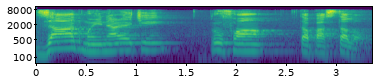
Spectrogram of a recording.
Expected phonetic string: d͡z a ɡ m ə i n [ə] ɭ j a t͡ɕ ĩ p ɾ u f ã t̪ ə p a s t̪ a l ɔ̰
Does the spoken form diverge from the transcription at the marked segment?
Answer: yes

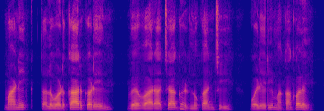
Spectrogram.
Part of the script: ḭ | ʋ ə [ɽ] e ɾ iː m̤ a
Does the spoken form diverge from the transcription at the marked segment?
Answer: yes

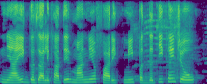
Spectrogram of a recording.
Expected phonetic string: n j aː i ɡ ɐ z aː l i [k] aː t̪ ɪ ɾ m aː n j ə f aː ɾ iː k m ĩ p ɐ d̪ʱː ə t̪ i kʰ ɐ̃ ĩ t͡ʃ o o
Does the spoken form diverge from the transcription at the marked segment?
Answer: yes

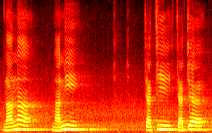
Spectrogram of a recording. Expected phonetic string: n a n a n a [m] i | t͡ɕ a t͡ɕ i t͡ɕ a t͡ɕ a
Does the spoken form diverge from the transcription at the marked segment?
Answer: yes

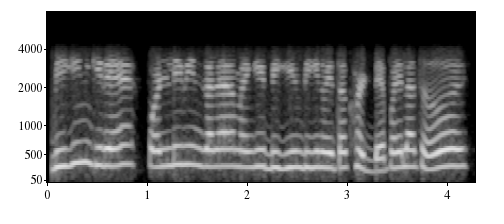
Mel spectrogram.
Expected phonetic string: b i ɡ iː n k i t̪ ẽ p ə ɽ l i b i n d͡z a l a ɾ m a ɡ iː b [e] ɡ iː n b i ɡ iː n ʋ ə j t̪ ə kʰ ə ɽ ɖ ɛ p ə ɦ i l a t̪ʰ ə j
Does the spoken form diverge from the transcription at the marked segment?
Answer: yes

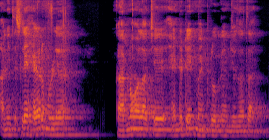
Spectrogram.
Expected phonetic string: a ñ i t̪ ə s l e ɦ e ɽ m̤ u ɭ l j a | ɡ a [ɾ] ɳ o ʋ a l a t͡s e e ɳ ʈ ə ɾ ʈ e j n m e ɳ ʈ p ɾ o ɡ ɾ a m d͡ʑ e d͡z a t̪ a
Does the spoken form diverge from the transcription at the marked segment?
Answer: no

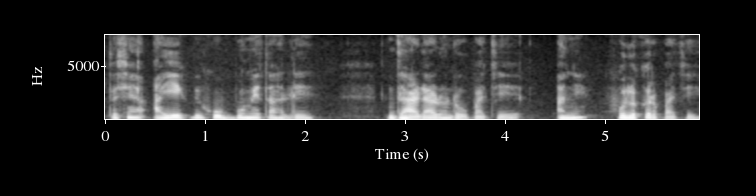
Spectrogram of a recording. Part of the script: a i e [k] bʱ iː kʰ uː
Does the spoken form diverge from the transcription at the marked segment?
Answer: no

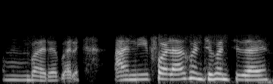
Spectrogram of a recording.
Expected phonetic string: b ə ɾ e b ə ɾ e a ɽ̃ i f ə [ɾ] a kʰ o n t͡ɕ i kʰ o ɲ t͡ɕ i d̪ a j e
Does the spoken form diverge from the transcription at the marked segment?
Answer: yes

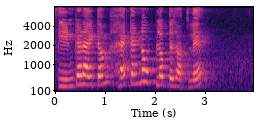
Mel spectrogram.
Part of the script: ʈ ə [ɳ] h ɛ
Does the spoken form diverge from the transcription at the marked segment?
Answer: yes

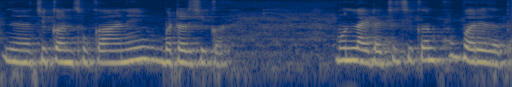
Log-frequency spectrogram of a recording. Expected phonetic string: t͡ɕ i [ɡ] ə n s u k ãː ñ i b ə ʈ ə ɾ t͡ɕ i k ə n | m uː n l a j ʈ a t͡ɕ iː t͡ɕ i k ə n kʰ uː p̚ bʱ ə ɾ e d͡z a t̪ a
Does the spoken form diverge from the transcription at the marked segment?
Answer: yes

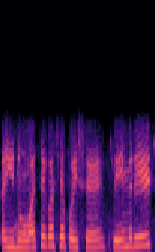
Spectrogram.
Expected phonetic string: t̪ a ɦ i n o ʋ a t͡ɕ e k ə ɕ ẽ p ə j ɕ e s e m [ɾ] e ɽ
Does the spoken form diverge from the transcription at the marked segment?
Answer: no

